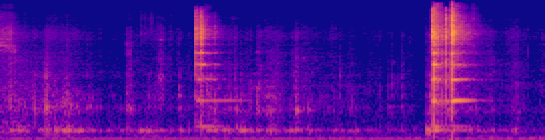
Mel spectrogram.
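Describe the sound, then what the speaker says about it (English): Two bright metallic jingles of clinking bracelets, separated by a pause, with soft rustling and faint clinks in between; close and fairly quiet. "Sorry for the noise, it's my bracelets."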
